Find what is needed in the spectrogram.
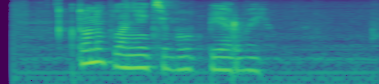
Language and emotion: Russian, neutral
